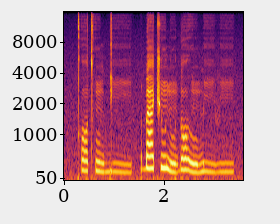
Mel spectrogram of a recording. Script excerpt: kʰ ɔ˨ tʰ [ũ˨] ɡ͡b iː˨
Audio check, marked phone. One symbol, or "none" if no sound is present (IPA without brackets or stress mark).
ũ˨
